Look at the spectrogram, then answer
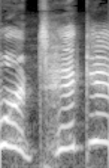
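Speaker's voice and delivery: very high, high-pitched startled yell. Host hearing one ticket cost over forty-seven thousand dollars, yelling. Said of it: "I didn't mean to yell".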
